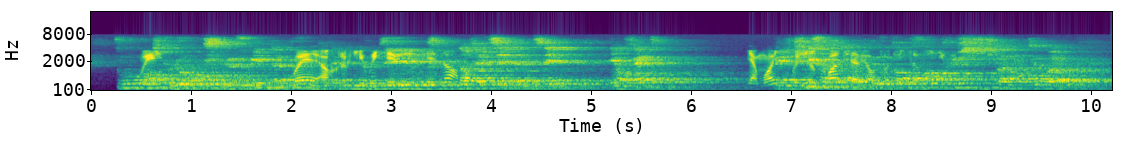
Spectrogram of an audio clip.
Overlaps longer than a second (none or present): present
